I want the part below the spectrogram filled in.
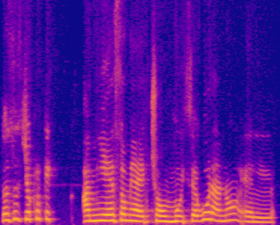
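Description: A chatty woman with a Mexican Spanish accent and a high voice, talking casually and acting out little quoted lines as she goes. The audio sounds slightly dull and lo-fi. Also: normal speed, warm tone. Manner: chatty, frequent fillers, mimics quoted speech. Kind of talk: casual chat.

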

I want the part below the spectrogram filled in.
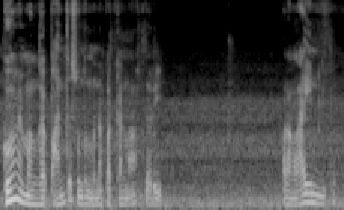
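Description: A young man hosting his own podcast, talking candidly and rambling, now calm, now emphatic and self-mocking. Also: fairly low pitch, moderate pace, creaky, a little hiss or hum. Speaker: podcast host. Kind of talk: casual solo podcast monologue.

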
